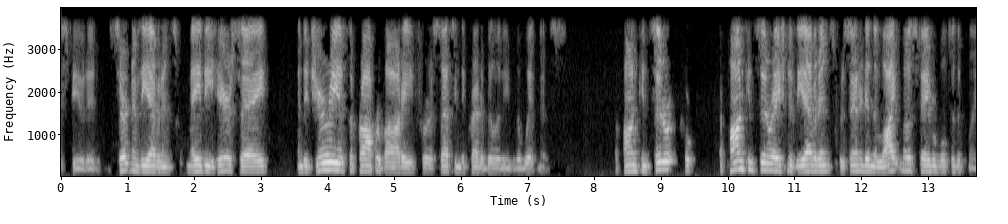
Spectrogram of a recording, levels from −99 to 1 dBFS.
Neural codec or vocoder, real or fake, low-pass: none; real; 3.6 kHz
